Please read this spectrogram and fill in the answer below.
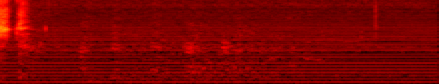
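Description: A steady electrical mains hum, buzzy with many even overtones, heard bare in a pause between spoken words.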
